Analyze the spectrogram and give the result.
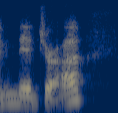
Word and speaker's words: nidra: But so it's traditionally pronounced yoga nidra. And that means, so yoga means union and nidra means sleep.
